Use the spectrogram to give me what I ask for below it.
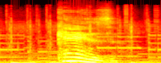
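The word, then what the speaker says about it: quinze: t 14 is ctors ctors ctors 15 is cans cans and says is 16.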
